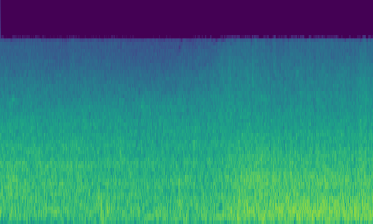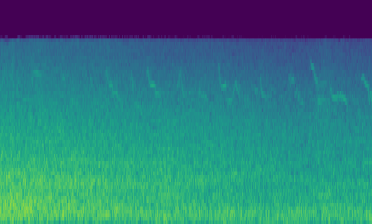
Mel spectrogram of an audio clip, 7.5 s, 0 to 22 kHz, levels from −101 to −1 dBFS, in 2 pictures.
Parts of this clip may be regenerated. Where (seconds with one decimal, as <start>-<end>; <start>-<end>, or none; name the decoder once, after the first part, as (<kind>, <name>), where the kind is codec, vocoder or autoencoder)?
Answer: none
